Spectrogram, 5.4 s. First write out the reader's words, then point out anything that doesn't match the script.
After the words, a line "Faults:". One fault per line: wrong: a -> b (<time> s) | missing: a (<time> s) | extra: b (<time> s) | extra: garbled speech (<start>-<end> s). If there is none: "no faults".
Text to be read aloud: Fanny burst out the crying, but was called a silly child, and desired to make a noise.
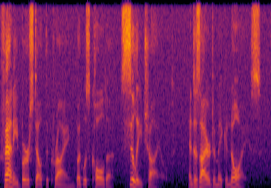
Fanny burst out the crying, but was called a silly child, and desired to make a noise.
Faults:
no faults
